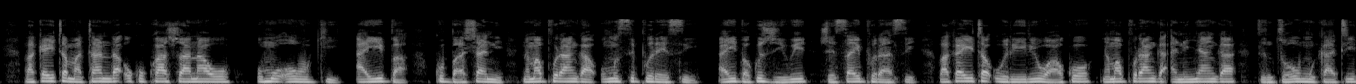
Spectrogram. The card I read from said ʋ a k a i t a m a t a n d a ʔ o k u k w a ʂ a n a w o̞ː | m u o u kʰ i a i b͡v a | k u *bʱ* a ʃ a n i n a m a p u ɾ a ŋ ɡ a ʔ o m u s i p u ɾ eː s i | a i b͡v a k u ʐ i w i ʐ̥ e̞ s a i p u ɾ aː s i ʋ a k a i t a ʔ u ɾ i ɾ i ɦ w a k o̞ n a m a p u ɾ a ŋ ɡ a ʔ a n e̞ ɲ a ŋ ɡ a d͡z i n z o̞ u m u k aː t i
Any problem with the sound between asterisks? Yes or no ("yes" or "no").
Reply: no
